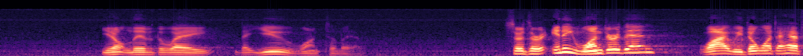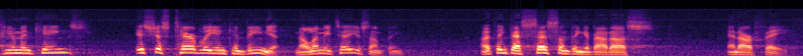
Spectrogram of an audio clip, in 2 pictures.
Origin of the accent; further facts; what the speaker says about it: Roanoke, Virginia, United States; I come from Virginia, just up the road in Roanoke, Virginia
